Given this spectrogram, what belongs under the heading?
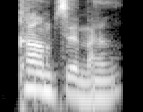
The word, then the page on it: Komsomol: Indian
